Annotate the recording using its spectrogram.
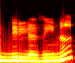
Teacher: زال کا مخرج آپ کی ٹپ آف دا ٹنگ، آپ کے سامنے کے جو دانت ہیں اس کے ایجز کے ساتھ لگے گی، اگر پیچھے رہے گی تو زی کا ساؤنڈ آ جائے گا، ٹھیک ہے۔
